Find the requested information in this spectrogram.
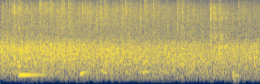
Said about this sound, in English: I promise there'll be a lot more to clap for this morning. It is my pleasure to welcome you to the amphitheater this morning.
